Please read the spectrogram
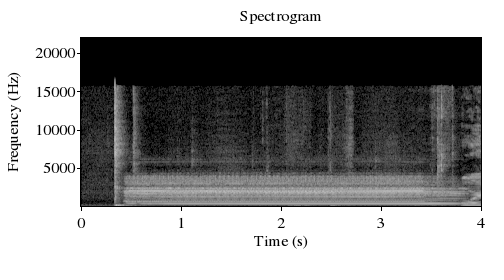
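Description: A steady electronic tone, a held chord of several pitches, starts suddenly about a third of a second in and holds without change, like a phone ringing.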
